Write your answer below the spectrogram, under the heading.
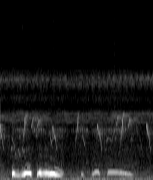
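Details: Spotted dove lure call for stirring up rival doves: one loud, throaty coo phrase with a long sustained final note, followed by a short soft coo and a lower drawn-out one, chirps faint above.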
